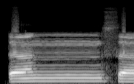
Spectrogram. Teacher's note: تا کو نون کے ساتھ ملائیں گے، نون ساکن ہے، غنہ ہوگا، ناک میں آواز جائے گی، تا زبر نون تن، سین کھڑی زبر سا، تنسا، وقف میں بھی تنسا۔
